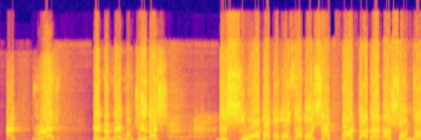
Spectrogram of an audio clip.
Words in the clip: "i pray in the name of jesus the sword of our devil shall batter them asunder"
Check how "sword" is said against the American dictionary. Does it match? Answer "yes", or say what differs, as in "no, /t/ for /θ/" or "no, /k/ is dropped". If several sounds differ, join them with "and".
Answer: no, /ʃ/ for /s/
